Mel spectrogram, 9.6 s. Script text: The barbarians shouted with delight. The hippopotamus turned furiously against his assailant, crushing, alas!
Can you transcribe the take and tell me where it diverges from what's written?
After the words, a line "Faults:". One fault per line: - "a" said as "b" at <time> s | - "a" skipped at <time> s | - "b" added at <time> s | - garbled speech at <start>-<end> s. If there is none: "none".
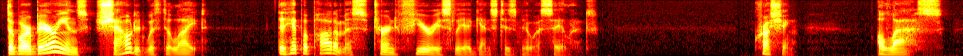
The barbarians shouted with delight. The hippopotamus turned furiously against his new assailant, crushing, alas!
Faults:
- "new" added at 5.2 s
